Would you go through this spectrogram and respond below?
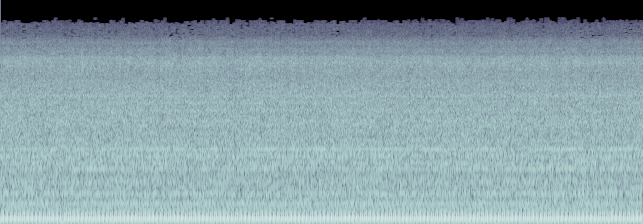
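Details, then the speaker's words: Troy-Bilt Horse riding mower with no power: engine runs smooth with an even beat around four pulses a second but is slow, not reaching full governed speed. "all right it sounds good but it's not at it's full H or full idle or um accelerated it's not accelerated as far as it's supposed to be"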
